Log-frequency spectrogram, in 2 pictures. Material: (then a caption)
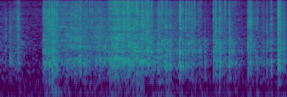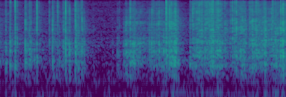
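Oil paint. Fingertips and nails scratch and rub across the thick, ridged paint strokes of a medium-large framed impasto oil painting on canvas. The result is dry, crinkly scraping in uneven bursts, centered in the midrange with a bright, gritty edge, broken by brief quiet pauses near the start and around the five-second mark.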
